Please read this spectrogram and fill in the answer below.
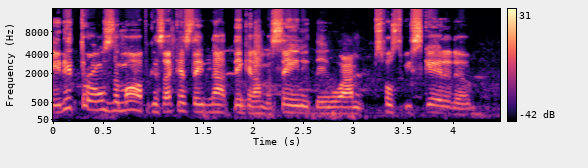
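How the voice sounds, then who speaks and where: Noticeable background noise runs under a woman's animated tone. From New York. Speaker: vlogger. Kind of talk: casual monologue.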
